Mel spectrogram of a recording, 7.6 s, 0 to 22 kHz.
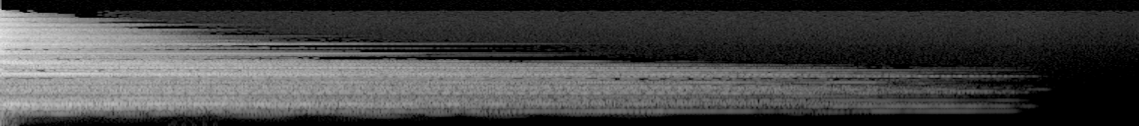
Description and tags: Multisampled 20 inch Istanbul Mehmet ride cymbal sampled using stereo PZM overhead mics. The bow and wash samples are meant to be layered to provide different velocity strokes.
cymbal, drums, stereo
